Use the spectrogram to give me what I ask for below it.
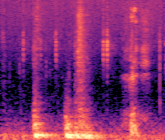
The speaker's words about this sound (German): Komm herein, Walter. Und schließ die Tür.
